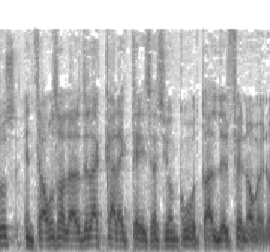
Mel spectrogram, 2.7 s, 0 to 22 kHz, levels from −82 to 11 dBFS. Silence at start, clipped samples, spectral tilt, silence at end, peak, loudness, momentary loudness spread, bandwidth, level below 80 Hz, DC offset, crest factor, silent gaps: 0 s; under 0.1%; -5 dB/octave; 0 s; -4 dBFS; -16 LUFS; 2 LU; 14 kHz; -48 dBFS; under 0.1%; 12 dB; none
